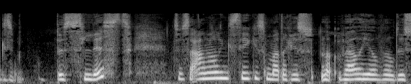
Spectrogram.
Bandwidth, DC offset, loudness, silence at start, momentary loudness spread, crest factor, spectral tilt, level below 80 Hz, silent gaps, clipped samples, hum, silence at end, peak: 11.5 kHz; under 0.1%; -12 LUFS; 0 s; 15 LU; 12 dB; -4.5 dB/octave; -42 dBFS; none; under 0.1%; none; 0 s; 0 dBFS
